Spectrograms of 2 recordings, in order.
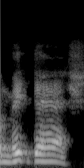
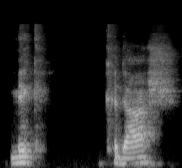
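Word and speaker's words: מקדש: So there's the word mem, kof, dalet, and shin, mikdash, Miqdash. Sometimes it has a dot in the kof, which means you have mik kadash. Sometimes pronounced that way.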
